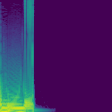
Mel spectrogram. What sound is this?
Abstract, Noise, Industrial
